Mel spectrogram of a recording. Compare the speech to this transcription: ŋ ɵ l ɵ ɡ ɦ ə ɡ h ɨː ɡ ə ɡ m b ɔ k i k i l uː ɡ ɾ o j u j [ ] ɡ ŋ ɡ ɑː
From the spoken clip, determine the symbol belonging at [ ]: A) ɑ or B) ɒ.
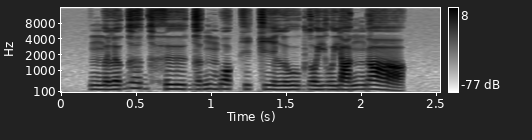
A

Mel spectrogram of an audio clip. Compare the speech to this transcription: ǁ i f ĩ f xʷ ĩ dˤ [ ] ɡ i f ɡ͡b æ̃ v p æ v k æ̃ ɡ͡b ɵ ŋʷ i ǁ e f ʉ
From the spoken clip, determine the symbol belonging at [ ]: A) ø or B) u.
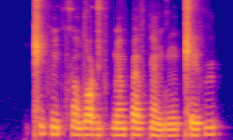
A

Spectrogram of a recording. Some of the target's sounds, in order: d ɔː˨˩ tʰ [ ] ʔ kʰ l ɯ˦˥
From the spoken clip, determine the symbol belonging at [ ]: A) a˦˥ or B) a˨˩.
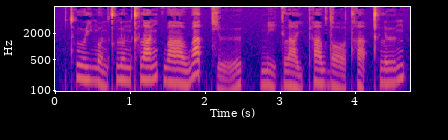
B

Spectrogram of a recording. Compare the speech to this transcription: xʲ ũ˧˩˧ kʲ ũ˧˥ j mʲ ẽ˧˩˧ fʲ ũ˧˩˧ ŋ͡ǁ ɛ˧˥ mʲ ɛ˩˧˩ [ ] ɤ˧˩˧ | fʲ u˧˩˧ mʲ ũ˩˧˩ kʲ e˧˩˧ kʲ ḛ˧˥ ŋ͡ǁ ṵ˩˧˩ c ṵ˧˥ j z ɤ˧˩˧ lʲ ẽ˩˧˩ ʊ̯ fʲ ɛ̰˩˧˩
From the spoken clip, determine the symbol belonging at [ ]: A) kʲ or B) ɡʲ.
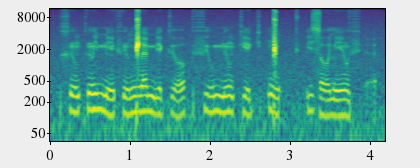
A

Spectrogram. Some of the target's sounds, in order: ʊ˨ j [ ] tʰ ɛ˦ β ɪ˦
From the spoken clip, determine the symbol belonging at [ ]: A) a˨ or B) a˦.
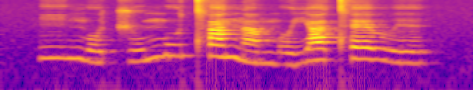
B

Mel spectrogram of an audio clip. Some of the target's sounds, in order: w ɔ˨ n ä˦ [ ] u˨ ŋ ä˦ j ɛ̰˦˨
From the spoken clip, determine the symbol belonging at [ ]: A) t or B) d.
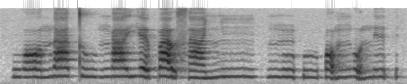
A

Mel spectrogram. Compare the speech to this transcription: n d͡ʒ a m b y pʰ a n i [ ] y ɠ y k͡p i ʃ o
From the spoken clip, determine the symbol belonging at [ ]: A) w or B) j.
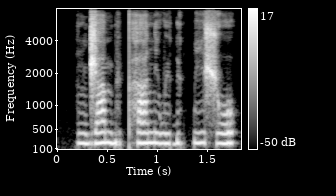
A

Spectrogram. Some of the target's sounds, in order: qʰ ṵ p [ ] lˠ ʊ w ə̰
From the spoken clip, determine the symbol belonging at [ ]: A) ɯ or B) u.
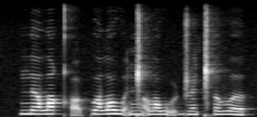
A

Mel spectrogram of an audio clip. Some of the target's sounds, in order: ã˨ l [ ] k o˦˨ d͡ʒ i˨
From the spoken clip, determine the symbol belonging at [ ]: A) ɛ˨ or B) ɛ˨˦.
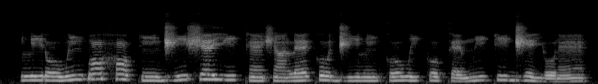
B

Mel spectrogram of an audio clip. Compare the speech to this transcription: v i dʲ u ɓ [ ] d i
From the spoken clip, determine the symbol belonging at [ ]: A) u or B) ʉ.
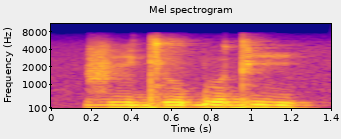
A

